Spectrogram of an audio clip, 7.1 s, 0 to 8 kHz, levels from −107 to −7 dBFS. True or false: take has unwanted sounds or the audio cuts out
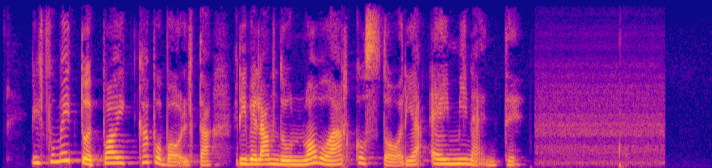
true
